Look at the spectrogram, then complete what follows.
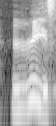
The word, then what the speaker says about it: Rhys: Reese, not Rhys. Reese.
